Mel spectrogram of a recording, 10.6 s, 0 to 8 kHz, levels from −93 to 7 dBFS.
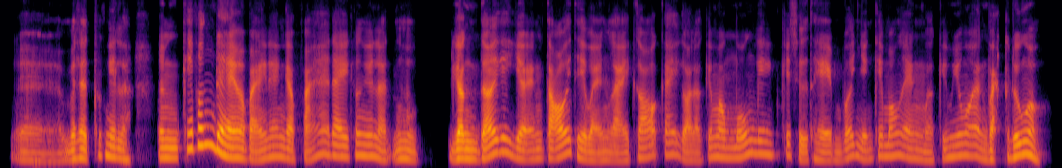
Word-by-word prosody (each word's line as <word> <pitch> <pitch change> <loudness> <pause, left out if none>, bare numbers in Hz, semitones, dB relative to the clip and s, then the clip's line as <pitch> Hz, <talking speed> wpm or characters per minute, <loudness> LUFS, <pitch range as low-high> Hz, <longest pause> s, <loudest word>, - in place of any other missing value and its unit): À, 100 -2 -7 0.2
vậy 115 +3 0
là 125 - +4
tức 155 - -10
nghĩa 145 -3 +2
là, 115 -5 -3 0.2
ừm, 130 -1 +1
cái 250 - +1
vấn 290 +2 +4
đề 140 - +8
mà 130 - +4
bạn 110 +1 0
đang 145 0 -3
gặp 115 -5 0
phải 145 - -2
ở - - -2
đây 145 -3 +1
có 160 +3 -3
nghĩa 155 -1 -1
là, 135 -7 -1
ừm, 115 -2 -2 0.3
gần 120 0 +5
tới 180 - +5
cái 200 -2 -1
giờ 120 -3 +2
ăn 110 +2 -3
tối 125 +10 +4
thì 125 -8 -1
bạn 100 -1 -2
lại 95 0 -1
có 130 +5 -1
cái 170 -1 -6
gọi 100 - -2
là, 95 - -5
cái 135 +8 -7
mong 135 -2 -1
muốn 150 +8 -1
cái 175 -2 -4
cái 160 - -6
sự 100 -9 -3
thèm 100 -2 -3
với 140 - -3
những 115 -6 -5
cái 150 - -5
món 150 +2 -2
ăn 125 -6 -4
mà 100 -1 -6
kiểu 125 +7 -7
giống 155 +2 -2
món 155 - -1
ăn 140 -7 -2
vặt, 115 - -1
có - - -8
đúng 150 +5 +4
hông? 150 - 0
130 Hz, 310 wpm, -24 LUFS, 110-150 Hz, 0.3 s, đề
